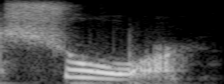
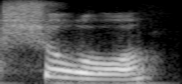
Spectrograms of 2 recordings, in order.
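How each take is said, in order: First: "sure" with an American R; US accent. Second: "sure" like "shaw", no R sound; British accent. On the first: Teacher contrasting accents for a student, US accent. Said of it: "in a U S accent, this word's more like". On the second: Teacher contrasting accents for a student, British accent. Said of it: "in British accent, it's more like". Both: Shown as a demonstration.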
